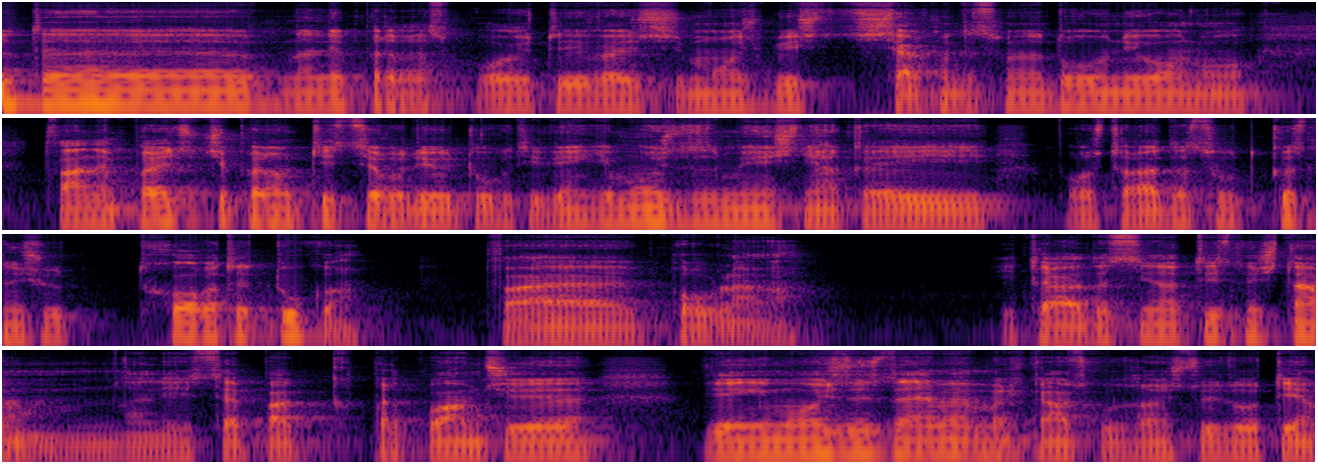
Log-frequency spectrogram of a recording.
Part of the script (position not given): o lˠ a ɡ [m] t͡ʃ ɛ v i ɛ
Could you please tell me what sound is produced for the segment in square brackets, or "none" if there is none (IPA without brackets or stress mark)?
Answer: m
